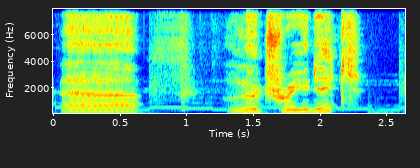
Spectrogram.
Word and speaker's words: Le Truédic: Je vais mal le prononcer. Le Truedic.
